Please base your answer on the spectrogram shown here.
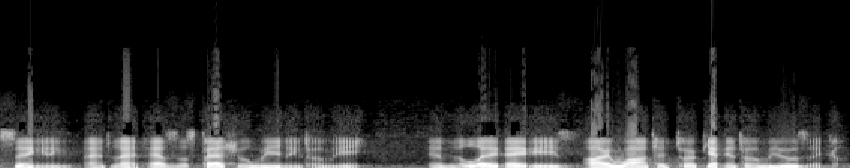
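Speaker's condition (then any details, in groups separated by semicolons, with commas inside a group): Cerebral palsy, speech-generating device; brain injury at birth from lack of oxygen, cannot walk, uses wheelchair; speaks through deck talk speech synthesizer by Dennis Glatt, synthesizer voice heard; speech impediment, own speech hard to understand, deck talk programmed to sing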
